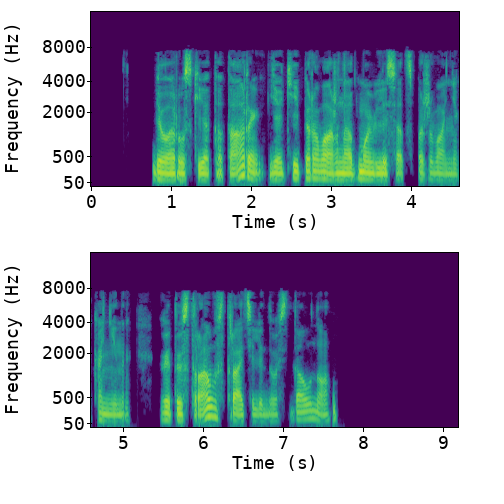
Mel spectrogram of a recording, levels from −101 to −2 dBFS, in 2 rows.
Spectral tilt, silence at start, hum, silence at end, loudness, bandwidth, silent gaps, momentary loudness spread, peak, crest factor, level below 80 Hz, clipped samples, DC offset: -4.5 dB/octave; 0.75 s; none; 1.55 s; -19 LUFS; 7.8 kHz; 4.04-4.08 s, 5.36-5.45 s; 9 LU; -2 dBFS; 18 dB; -50 dBFS; under 0.1%; under 0.1%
